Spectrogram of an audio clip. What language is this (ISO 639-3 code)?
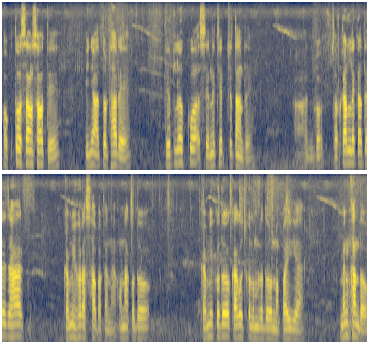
sat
